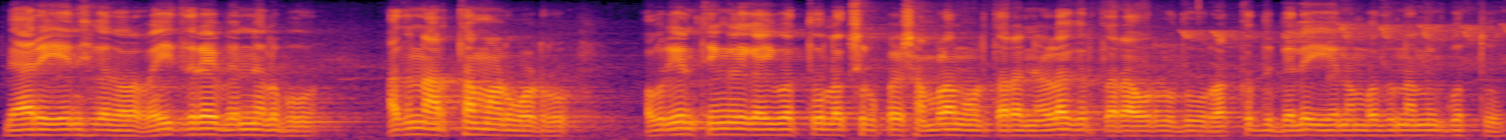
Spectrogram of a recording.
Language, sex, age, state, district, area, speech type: Kannada, male, 60+, Karnataka, Bellary, rural, spontaneous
